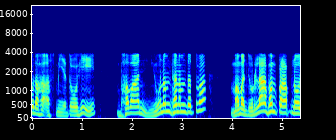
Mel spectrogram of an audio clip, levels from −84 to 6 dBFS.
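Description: The speech carries no audible technical faults.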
